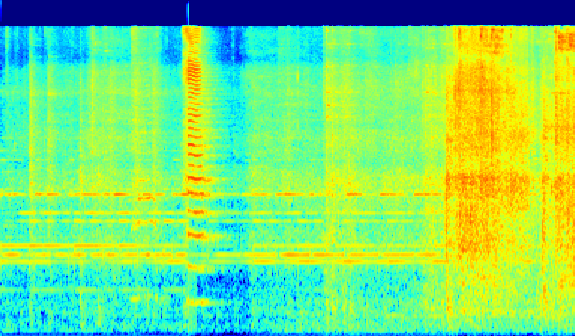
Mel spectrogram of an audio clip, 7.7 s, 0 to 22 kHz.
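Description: Sri Lanka Railways S8 diesel multiple unit approaching and passing close by. A steady chord of horn tones sounds for the first four seconds or so, broken by a short loud blast about two and a half seconds in. From about six seconds in the loud rumble of the train running past takes over.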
